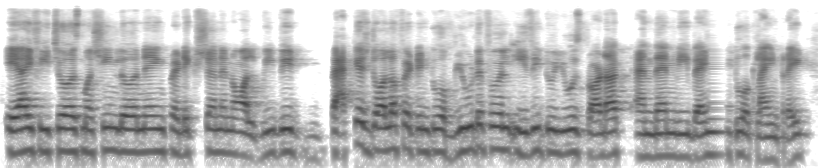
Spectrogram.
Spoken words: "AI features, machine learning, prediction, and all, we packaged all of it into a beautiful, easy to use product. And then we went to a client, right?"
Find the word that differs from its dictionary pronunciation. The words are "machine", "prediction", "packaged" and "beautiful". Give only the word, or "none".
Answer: none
